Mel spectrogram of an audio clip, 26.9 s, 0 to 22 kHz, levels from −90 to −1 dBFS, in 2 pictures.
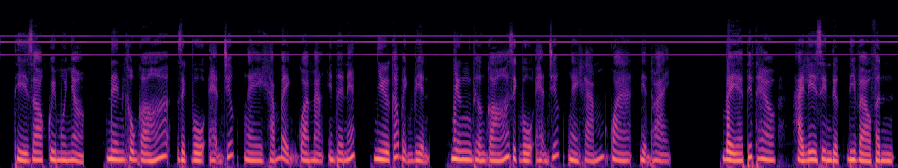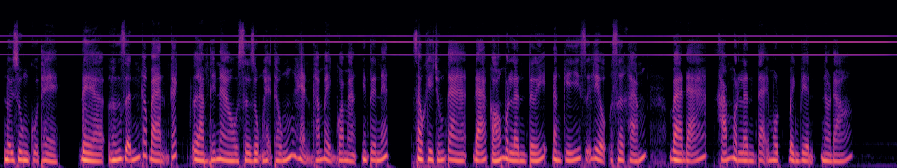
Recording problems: high-pitched whine; noticeable; throughout; 8 kHz, 15 dB below the speech

